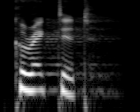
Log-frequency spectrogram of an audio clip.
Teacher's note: The final sound of correct connects to it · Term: linking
